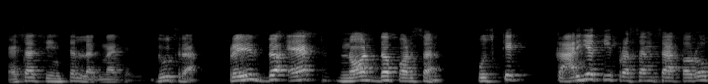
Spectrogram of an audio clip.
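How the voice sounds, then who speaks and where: A man's voice: medium pitch, bright, forceful tone, dull audio. A man giving a motivational business training talk, emphatic and mixing English slogans into his explanations.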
